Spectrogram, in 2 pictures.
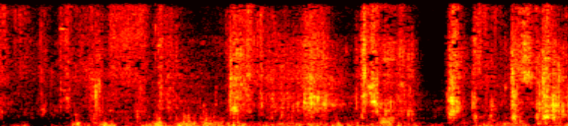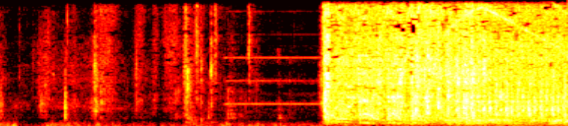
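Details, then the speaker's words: Ford Transit test start after replacing the tensioner and idler pulleys: the engine cranks and catches, then a quick, fairly even knock under the idle is unchanged. A diagnostic shop then blamed the crankshaft pulley. "Как стучал, так и стучит. Мне кажется, ничего не изменилось."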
